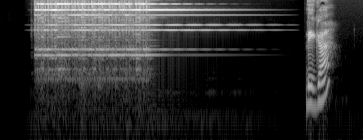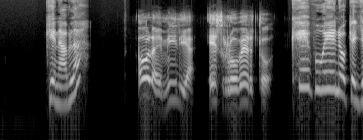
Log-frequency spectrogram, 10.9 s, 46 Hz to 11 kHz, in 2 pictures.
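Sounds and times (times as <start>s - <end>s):
old-style telephone bell ringing: 0.4s - 4.5s
speech: 4.6s - 5.1s, 6.2s - 6.8s, 7.5s - 10.8s.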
